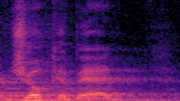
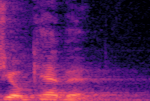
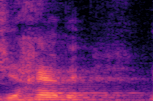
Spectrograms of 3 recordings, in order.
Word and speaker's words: Jochebed: But I've always called her Jochebed, but that's not how you say her name. It's Jochebed. And in fact, it's Hebrew. So it's Jochebed. There's a ch in there that I can't even say.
